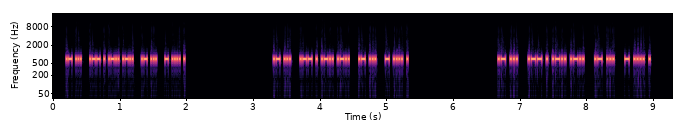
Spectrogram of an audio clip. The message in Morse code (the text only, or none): AS WELL AS THE AS WELL AS THE AS WELL AS THE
